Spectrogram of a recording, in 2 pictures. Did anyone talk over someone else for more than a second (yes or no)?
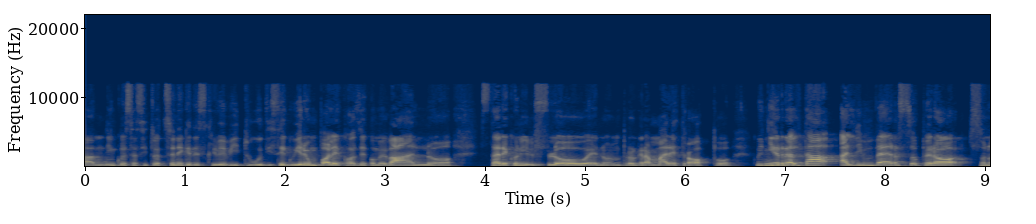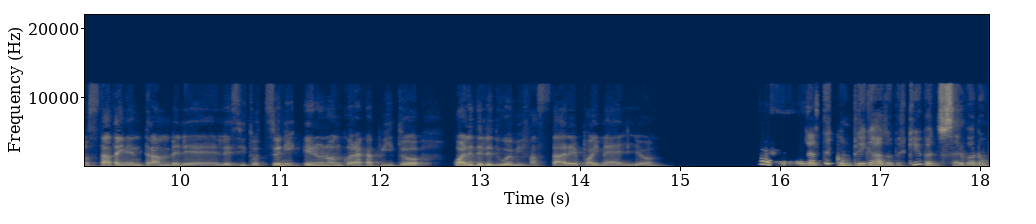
no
